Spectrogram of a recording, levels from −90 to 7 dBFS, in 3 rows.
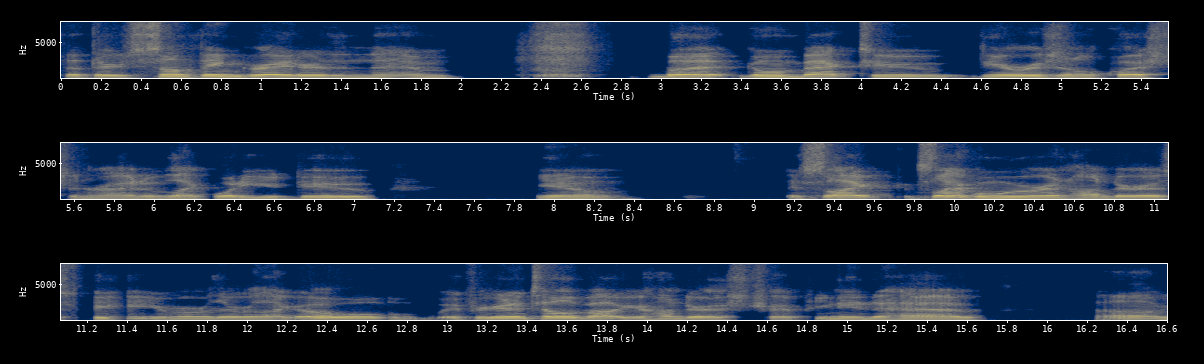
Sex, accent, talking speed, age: male, American, 190 wpm, 20-39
